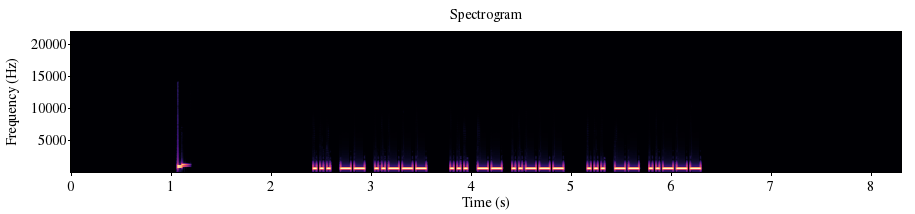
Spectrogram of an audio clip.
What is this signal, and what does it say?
Morse code, heard as a keyed tone, about 34 wpm, 700 Hz. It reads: SM2 SM2 SM2
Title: Callsign Prefixes for Top 25 DXCC - Repeated 3x - 35wpm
